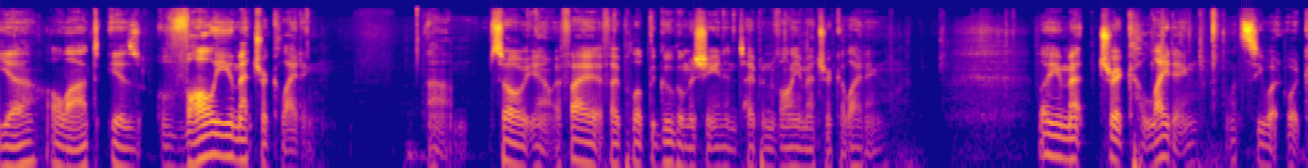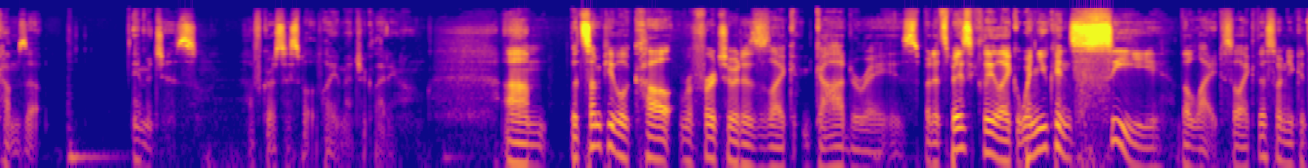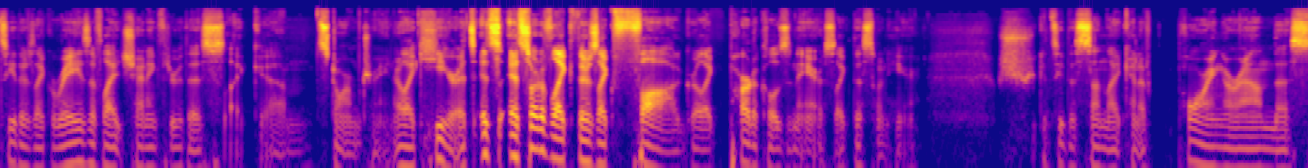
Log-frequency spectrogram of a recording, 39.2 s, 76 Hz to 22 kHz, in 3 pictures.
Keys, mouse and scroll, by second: 8.1-12.5 typing, 15.0-15.7 typing, 20.8 ctrl++, 21.0 ctrl++.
